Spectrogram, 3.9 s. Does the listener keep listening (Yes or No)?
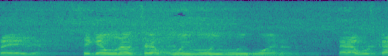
Yes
